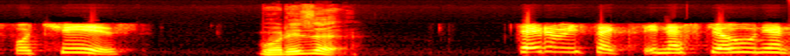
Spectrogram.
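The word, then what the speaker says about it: terviseks: It sounds like you're saying battery sex.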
